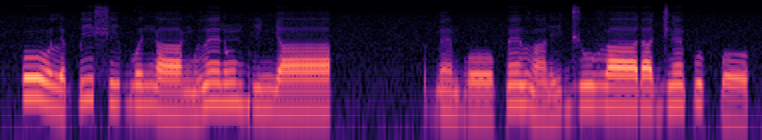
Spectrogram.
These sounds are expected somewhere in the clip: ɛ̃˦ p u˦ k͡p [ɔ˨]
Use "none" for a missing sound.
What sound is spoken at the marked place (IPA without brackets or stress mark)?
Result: o˨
